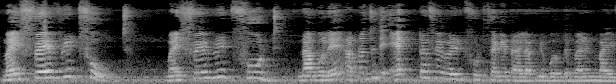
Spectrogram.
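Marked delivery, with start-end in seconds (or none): 0.1-2.7 higher, louder, slow "My favorite food"; emphatic model. Shown as a demonstration. Teacher loudly models the phrase for students. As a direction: announce it with energy. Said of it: "তাহলে আমরা কি বলবো?".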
